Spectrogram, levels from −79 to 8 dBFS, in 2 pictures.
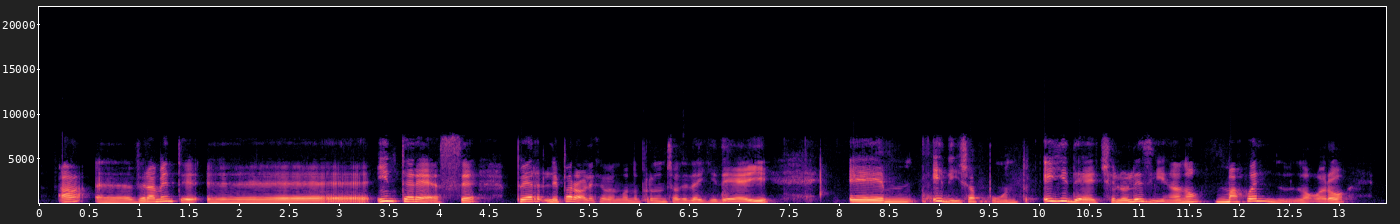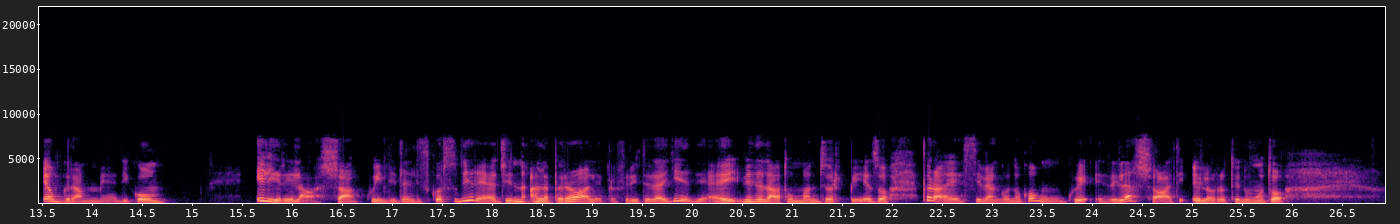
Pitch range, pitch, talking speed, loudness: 150-210 Hz, 165 Hz, 125 wpm, -15 LUFS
